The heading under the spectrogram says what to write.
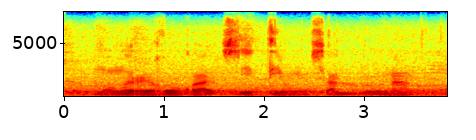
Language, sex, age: Tswana, male, 18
